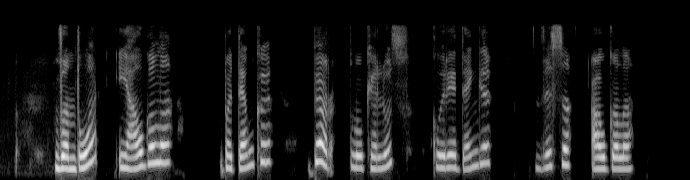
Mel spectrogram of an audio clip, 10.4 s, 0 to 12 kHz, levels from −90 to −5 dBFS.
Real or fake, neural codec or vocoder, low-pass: fake; codec, 16 kHz, 2 kbps, X-Codec, HuBERT features, trained on LibriSpeech; 7.2 kHz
